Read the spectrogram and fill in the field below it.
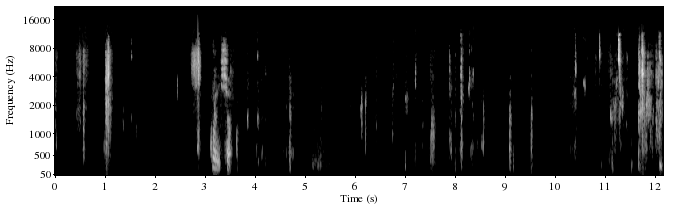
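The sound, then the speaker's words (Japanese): Someone rummages through a bag looking for keys, kept in a zippered pocket that had come open: irregular rustles, soft clicks and crinkly handling noises scattered over several seconds, with one brief muttered word partway through. “鍵入れとったところのチャック開いとったから、ちょっと焦ったわ。あったけど。無事に、鍵ありました。”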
